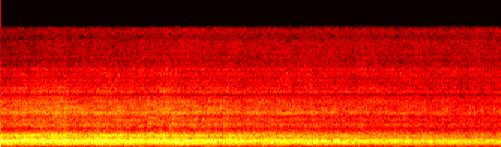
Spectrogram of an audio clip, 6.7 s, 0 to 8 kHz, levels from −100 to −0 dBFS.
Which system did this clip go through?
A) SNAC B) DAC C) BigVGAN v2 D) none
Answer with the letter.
B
